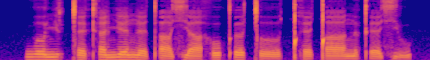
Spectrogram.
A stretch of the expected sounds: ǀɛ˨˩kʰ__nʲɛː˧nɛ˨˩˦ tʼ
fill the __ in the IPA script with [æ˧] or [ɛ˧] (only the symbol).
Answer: æ˧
